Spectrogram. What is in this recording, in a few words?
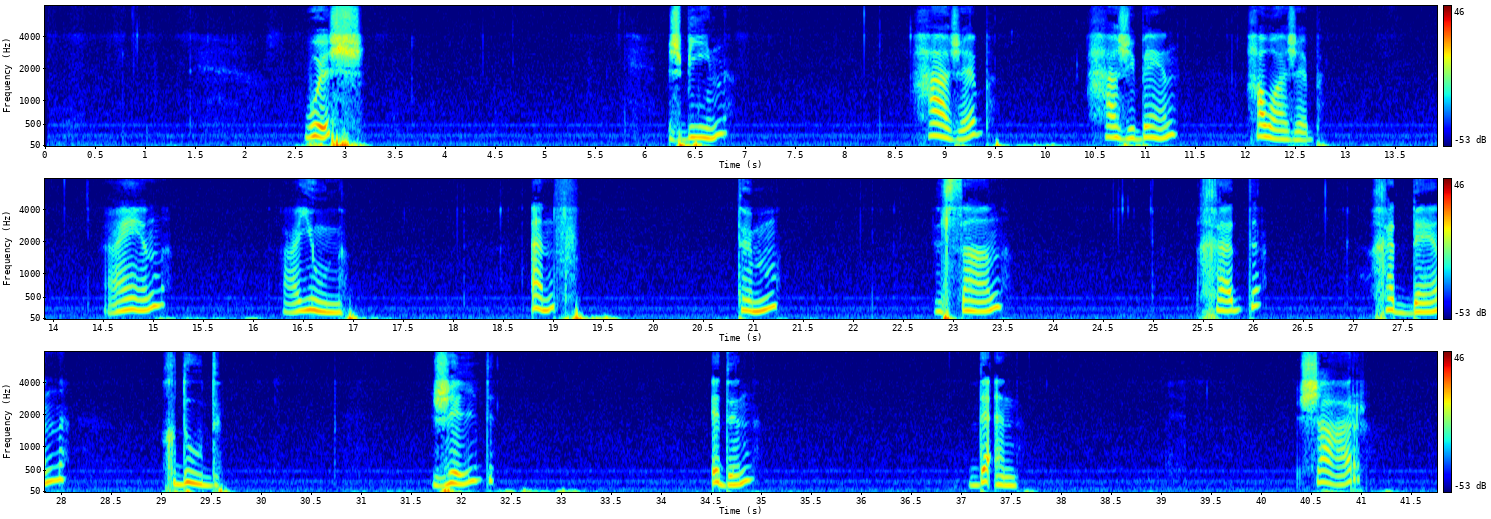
face, arabic levantine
